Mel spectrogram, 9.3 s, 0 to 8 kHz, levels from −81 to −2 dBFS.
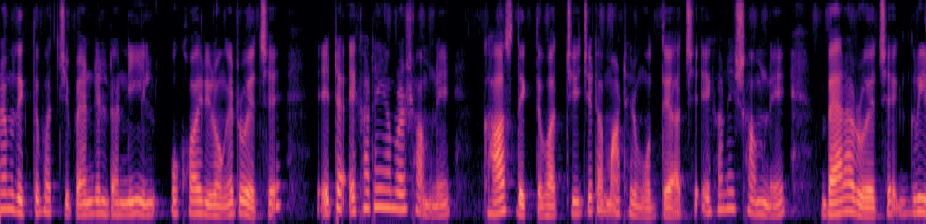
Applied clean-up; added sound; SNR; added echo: none; none; none; none.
